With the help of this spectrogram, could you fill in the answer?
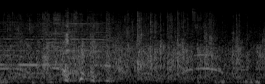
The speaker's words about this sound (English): Would you give the worship team one more round of applause this morning?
